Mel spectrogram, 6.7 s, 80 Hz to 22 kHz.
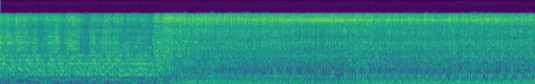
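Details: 1963 Pontiac 389 V8 first start, on jump box, line reconnected after spraying fluid: catches after a couple of seconds, settles into a steady, even run with no knocks or misses; normal.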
